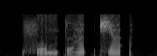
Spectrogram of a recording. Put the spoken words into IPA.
f o˥˩ m p l a˦˥ t̚ t͡ɕ a˦˥ ʔ

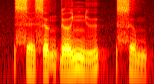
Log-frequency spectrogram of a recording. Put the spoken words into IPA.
s ɛ̤˨˩ s ə̰ː˧˨ ŋ ɗ əː˨˦ ɲ ɨ˨˦ | s ə̤˨˩ m

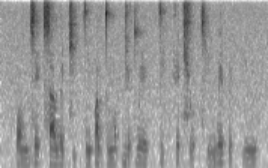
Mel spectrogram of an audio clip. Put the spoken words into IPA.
p ɔ˧ m d͡z e˦ ʔ s a˧ w ə˧ t͡ɕ i˨ ʔ t̪ ĩ˧ p a˥˧ w t̪ ə˧ m ɔ˦ k̚ ɡ e˦ t̪ w e˥˧ | t̪ i˦ k̚ h e˦ ʔ ɕ o˨ ʔ t͡sʰ i˨˩ m w e˥˧ p e˨ ʔ p i˧ n

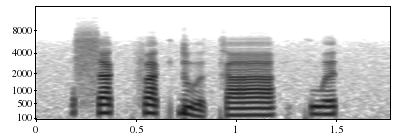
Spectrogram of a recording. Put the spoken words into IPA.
s a˦˥ k̚ f a˦˥ k̚ ɗ u˧˩ ə̯ k aː˧ | k w ə˦˥ t̚

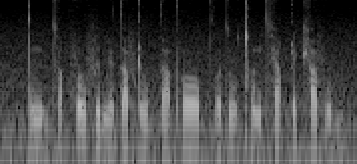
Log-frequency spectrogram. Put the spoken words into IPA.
t̪ ɔ n e b tʰ o q f oː f e b ɳ æ t̪ ɑ f ʈ oː b d̪ ɑː pʰ ɔː b t̪ʰ ɔ t oː ǀʰ ɔ n t͡sʰ æ q ʈ o t͡ʃʰ ɑ f o b

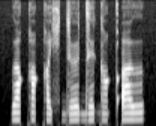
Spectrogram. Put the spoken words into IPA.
ɯ q i q e ç d ø d e ɡ ɑ qʼ ɯ

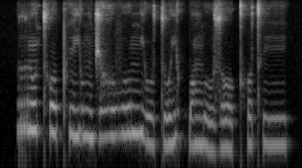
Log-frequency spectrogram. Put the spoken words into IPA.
r ũ˦ tʰ o˦ pʰ i˦ j u˦ ŋ d͡ʒ ʊ˦ ɣ u˦ β uː˦ ŋ j uː˨ t u˨˦ j ʊ˦ ɡ͡b ɔ˦ ŋ uː˨ z oː˦˨ kʰ o˦ tʰ iː˦

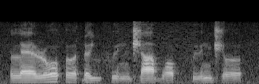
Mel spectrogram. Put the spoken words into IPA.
l ɛ ɭ o ʔ ɤ ɗ ə ʎ f ɨ n d͡ʒ a b ɔ pː ɨ n d͡ʒ ɤ

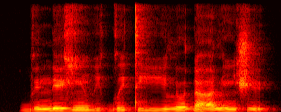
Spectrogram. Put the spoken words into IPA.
b ɪ˨ n e˦ ɣ ĩ˦ β i˨ ɡʷ i˦ t iː˨ l ʊ˦ ɗ a˨ l ĩ˨ ʃ ɪ˨

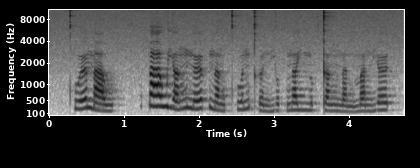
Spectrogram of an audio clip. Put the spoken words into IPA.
kʷʰ œː˨˥ m aː˨˩ w | p aː˥ w j ɐ˨˥ ŋ n̪ œː˨˥ p̚ n̪ ɐ˨˩ ŋ kʷʰ ɐ˨˥ n kʰ ɵ˨˩ n j ʊ˨ k̚ n̪ ɐ˧ j n̪ ʊ˨˥ k̚ t̪ ɐ˨ ŋ n̪ ɐ˨˩ n m ɐ˧ n j œː˥ t̚

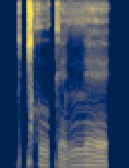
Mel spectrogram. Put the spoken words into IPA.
ǀʰ o k ɛ lː ɛ

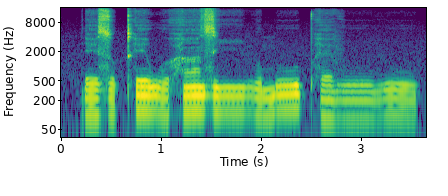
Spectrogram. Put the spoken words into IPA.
ɾ e˨ z ʊ˨ kʰ e˦ w ʊ˨ h ã˦ z iː˦ β ʊ˨ m uː˦ pʰ ɛ˨ v uː˨ β u˦˨

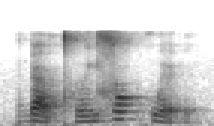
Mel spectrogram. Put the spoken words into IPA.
ɗ a̰˧˨ w t̪ʰ ə˨˦ j z ɔ˦˥ k̚ h w ɛ̰˧˨ ʔ

